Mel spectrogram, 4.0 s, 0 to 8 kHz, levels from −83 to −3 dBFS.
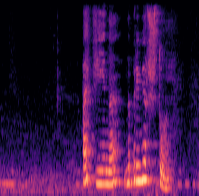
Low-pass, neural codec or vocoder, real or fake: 7.2 kHz; none; real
